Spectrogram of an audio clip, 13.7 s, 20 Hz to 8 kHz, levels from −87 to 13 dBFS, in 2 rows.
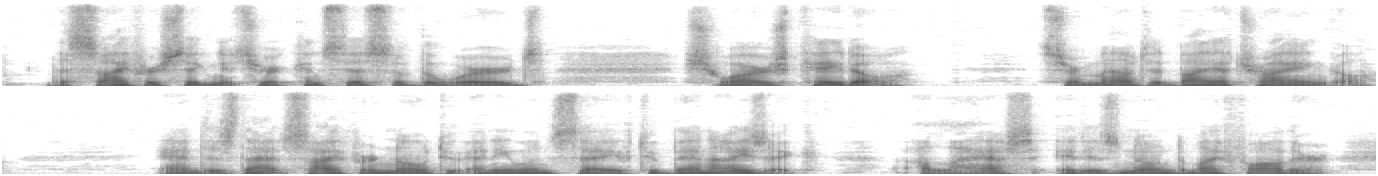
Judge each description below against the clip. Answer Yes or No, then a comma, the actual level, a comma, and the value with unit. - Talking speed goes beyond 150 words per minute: No, slow, 135 wpm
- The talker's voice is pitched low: Yes, very low, 85 Hz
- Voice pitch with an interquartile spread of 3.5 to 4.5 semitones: Yes, average, 3.8 semitones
